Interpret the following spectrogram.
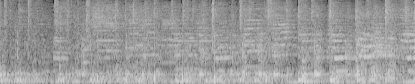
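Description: Live fanfare band music: drums beating a steady rhythm under saxophones and clarinet playing sustained melody lines.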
